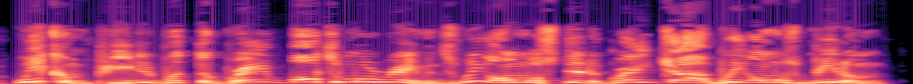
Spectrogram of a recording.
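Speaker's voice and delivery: high, whiny mock pride; mocking players. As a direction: parody the players patting themselves on the back. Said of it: "players ... saying that after the game".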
